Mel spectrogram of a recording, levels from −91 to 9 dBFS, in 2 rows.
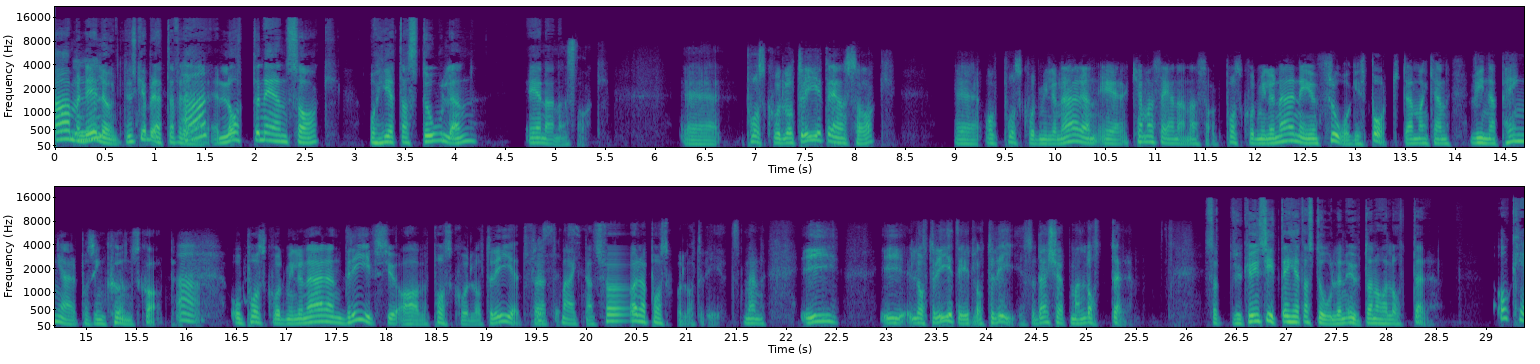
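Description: At 4.51 s the speech stops and is replaced by a brief continuation of the last sound that quickly dies into about 170 ms of silence, before resuming at 4.72 s exactly where it left off. This is a call audio freeze, likely caused by delayed packets draining the jitter buffer so the receiver had nothing new to play. Nothing is lost, but roughly 0.18 s of extra delay has been inserted into the call.

Two short concealed packet losses follow, at 4.93 to 5.00 s and 5.17 to 5.25 s. In each, about 40 ms of audio never reached the decoder in time, and the receiver extrapolated from the preceding sound before blending back into real audio. They are heard as short smears or wobbles.

From 5.08 s a call bitrate drop sets in. The encoder rate falls from 32 kbps to 9 kbps, and coded bandwidth shrinks from 20 kHz to 6 kHz. The speech turns muffled and coarse, with a watery texture, bottoming out for about 5.5 s. 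A second drop starts at 21.22 s, going from 32 kbps to 10 kbps and staying at the lowest rate for about 4.9 s. The degradation ends at 26.16 s.

Between 9.75 and 11.98 s a jitter buffer speed-up plays the speech at about 108% speed with unchanged pitch. The buffer had accumulated excess audio, so the receiver trimmed many short pitch-period segments, removing about a fifth of a second in total. The result sounds hurried. A shorter speed-up at 22.91 to 23.49 s, also at 108%, removes about a twentieth of a second.

A second call audio freeze runs from 20.23 to 20.46 s. Here the last sound is stretched as a fading buzz or hiss for the whole 200 ms, without reaching silence. The speech then resumes with no content missing but 0.2 s later than before.

At 20.83 to 20.94 s a burst of packet loss takes out about 80 ms. The receiver sustains the previous sound and attenuates it across the gap, giving a held buzz or fading hiss. 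The speech then jumps ahead, and the missing segment is gone.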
